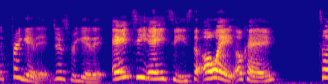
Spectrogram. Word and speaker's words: AT-AT: I pronounce similar to the phone store, so like AT&T. So am I saying it? Forget it. Just forget it. AT-AT.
